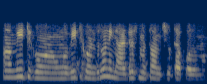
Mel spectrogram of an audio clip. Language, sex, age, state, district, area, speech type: Tamil, female, 45-60, Tamil Nadu, Tiruvarur, rural, conversation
